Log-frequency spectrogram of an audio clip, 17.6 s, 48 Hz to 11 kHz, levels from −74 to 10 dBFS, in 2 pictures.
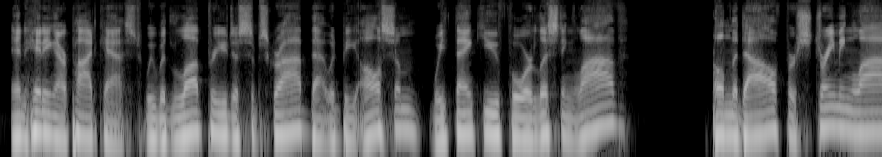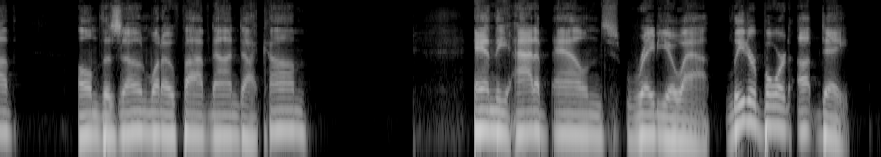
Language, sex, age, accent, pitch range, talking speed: English, male, 50-69, American, 95-120 Hz, 135 wpm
